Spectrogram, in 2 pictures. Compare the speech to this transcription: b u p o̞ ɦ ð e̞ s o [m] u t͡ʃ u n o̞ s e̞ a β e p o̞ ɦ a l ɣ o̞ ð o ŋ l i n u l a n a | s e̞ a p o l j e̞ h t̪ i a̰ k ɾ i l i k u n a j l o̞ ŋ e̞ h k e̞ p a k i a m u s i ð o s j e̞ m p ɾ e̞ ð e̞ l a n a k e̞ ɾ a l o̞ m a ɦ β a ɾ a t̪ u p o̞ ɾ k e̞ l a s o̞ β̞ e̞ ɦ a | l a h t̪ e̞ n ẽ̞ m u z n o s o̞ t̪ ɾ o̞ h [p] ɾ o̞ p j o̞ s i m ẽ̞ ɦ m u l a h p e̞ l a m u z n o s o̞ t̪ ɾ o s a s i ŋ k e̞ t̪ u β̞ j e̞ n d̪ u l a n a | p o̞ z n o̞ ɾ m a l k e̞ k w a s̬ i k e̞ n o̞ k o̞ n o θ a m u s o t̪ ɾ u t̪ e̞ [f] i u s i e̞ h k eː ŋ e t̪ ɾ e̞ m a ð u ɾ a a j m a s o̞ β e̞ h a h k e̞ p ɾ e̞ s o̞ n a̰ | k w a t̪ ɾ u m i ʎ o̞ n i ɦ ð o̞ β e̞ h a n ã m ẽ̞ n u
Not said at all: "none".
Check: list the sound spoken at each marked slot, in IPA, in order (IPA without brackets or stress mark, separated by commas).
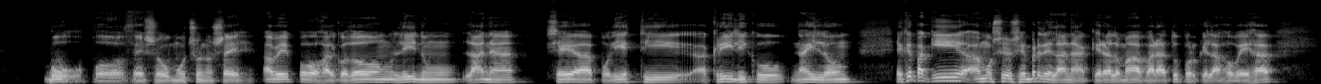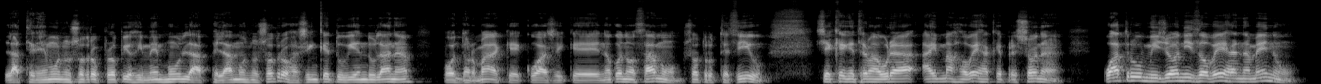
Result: m, p, θ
